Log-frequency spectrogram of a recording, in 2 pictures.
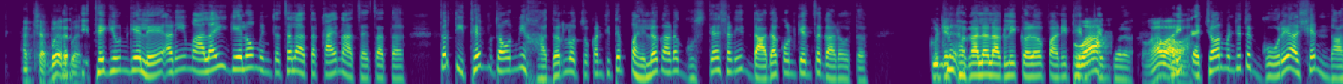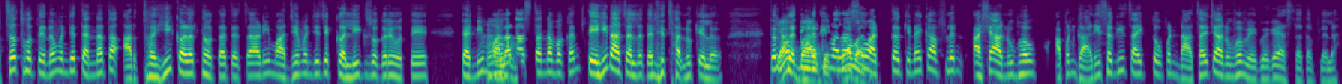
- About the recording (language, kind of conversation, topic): Marathi, podcast, नाचायला लावणारं एखादं जुने गाणं कोणतं आहे?
- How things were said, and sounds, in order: other background noise; surprised: "तर तिथे जाऊन मी हादरलोच हो"; joyful: "दादा कोंडकेचं गाणं होतं"; anticipating: "कुठलं?"; surprised: "आणि त्याच्यावर म्हणजे ते गोरे असे नाचत होते ना म्हणजे"; other noise; in English: "कलीग्स"; laughing while speaking: "त्यांनी चालू"; in Hindi: "क्या बात है! क्या बात है!"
